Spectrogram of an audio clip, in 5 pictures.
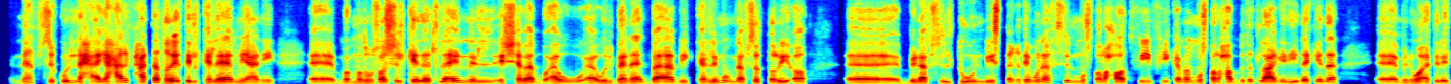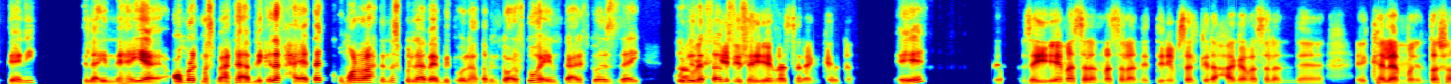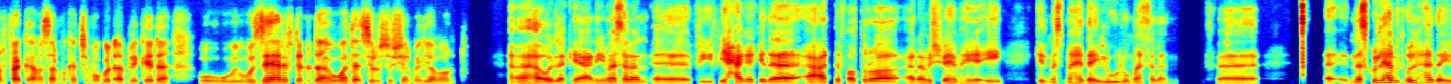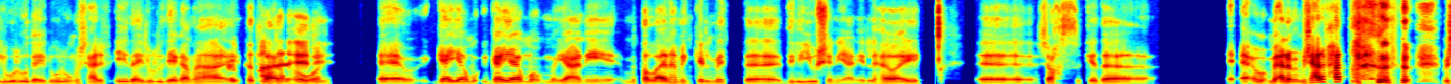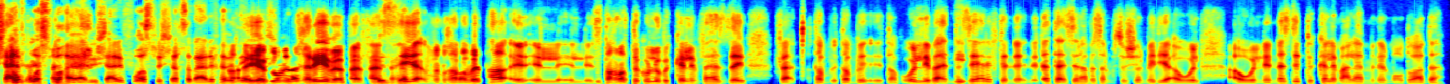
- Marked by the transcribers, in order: in English: "الTone"; in English: "السوشيال ميديا"; other noise; in English: "السوشيال ميديا"; in English: "دايلولو"; tsk; in English: "دايلولو، دايلولو"; in English: "دايلولو"; in English: "Delusion"; tsk; laugh; in English: "بالEnglish"; tsk; in English: "السوشيال ميديا"
- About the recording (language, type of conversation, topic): Arabic, podcast, ازاي السوشيال ميديا بتأثر على أذواقنا؟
